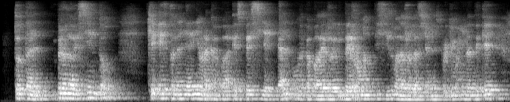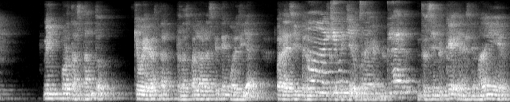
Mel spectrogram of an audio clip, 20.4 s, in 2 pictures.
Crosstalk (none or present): present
